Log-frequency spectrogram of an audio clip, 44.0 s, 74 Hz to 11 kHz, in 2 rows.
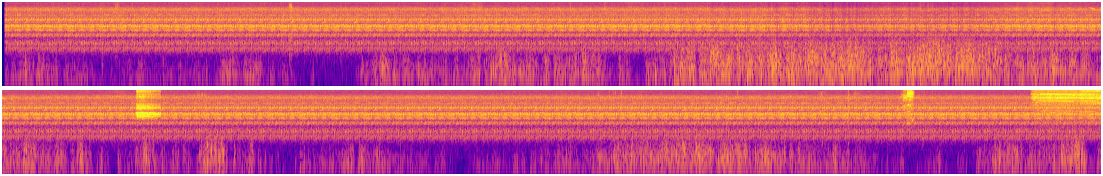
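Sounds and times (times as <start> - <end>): model truck engine hum: 0.1 - 43.9
short high chirp: 24.7 - 25.2.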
